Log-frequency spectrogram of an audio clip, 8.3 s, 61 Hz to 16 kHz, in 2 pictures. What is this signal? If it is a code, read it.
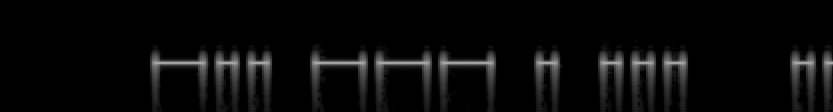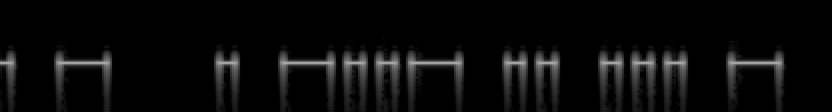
Morse code, heard as a keyed tone, about 16 wpm, 700 Hz. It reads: DOES IT EXIST
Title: Sentences from Top 1000 Words - Review Part 5 - 15wpm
